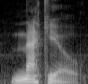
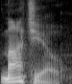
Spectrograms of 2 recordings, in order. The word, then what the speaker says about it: Macchio: before the beach kristen christian macchio yeah not machio ralph has it wrong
